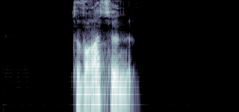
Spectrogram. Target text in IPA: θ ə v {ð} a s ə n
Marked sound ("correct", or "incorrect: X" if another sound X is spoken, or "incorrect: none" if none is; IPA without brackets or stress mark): incorrect: ʁ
